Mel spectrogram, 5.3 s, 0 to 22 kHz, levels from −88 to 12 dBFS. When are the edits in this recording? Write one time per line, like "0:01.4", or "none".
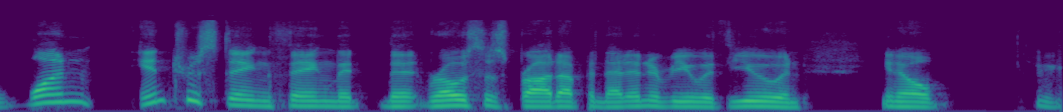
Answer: none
